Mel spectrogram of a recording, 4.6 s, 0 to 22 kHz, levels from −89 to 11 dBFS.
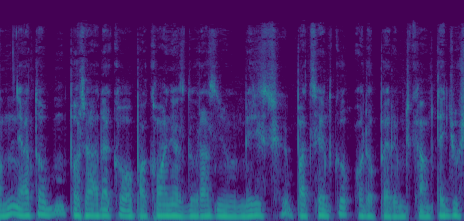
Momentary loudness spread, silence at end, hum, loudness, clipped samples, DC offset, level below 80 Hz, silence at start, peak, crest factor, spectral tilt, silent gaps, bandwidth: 4 LU; 0 s; none; -38 LUFS; under 0.1%; under 0.1%; -60 dBFS; 0 s; -24 dBFS; 14 dB; -6 dB/octave; none; 14.5 kHz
